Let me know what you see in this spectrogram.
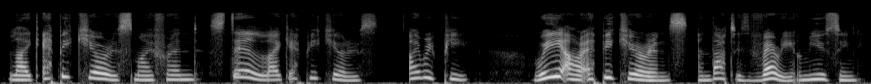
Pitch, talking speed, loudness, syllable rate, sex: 230 Hz, 115 wpm, -20 LUFS, 4.1 syllables/s, female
